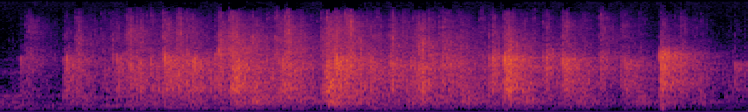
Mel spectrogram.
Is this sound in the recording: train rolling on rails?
no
